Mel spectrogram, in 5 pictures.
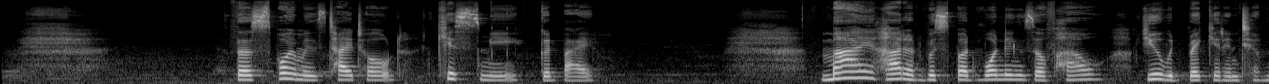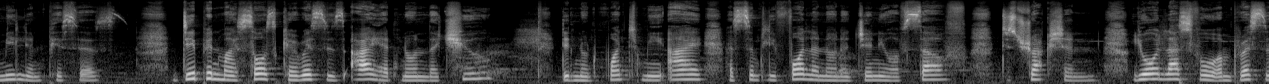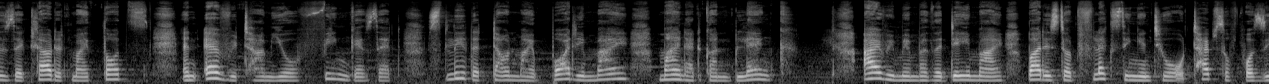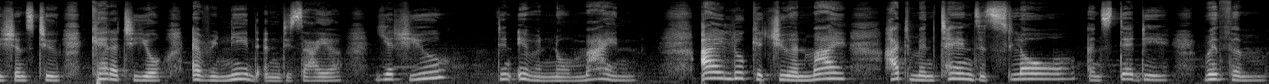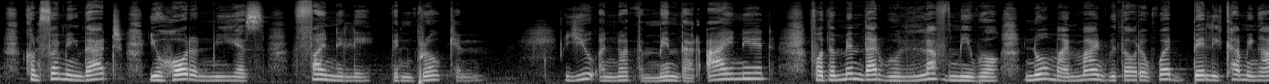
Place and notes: The Book Cafe, Harare, Zimbabwe - More Blessings, “Kiss me good-bye…”
More Blessings, “Kiss me good-bye…”
more poems from More Blessings and Upmost at :
13 October 2012, 16:50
